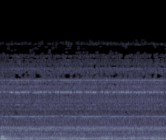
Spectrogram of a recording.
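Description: Electric tilt-head stand mixer running steadily at a raised speed with its whisk attachment, creaming soft butter, cream cheese and powdered sugar in the bowl; an even motor whine.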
